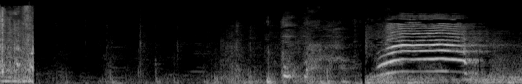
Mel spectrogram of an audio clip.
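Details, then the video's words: Domestic cat from a funny cat-fighting compilation giving one loud, drawn-out meow that rises and then falls, following a near-silent stretch with faint rustles and a brief burst of noise at the start. "funny cats fighting"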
